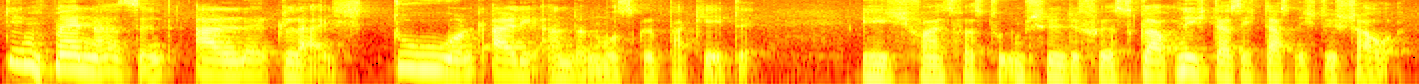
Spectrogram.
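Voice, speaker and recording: An actress playing a middle-aged, self-important and lonely factory director in a radio drama, rambling intimately and capriciously with a creaky voice. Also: female voice, fairly low pitch, moderate pace, darkish tone. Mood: bitter, accusing. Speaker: actor in an audio drama. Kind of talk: 1990s German radio drama acting, monologue-like.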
